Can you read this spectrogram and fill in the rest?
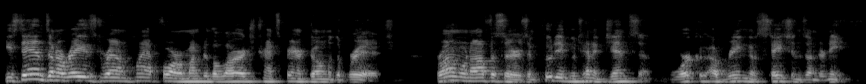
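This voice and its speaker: A man's voice: mid-range voice, normal speed, poor audio. A man acting as narrator at a table read, reading out script and stage directions.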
